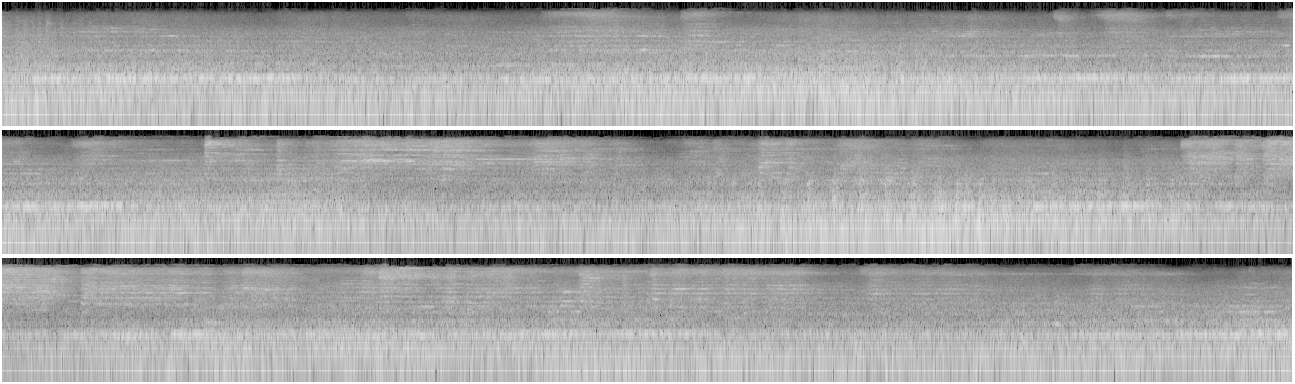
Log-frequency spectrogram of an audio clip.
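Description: Double-stack container train's well cars rolling past close by: a steady rumble and clatter of wheels on rail with a constant ringing wheel tone. Higher-pitched wheel squealing swells about a third of the way in and again around two-thirds through.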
